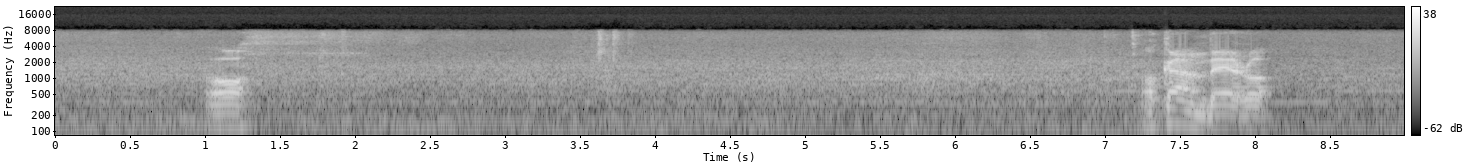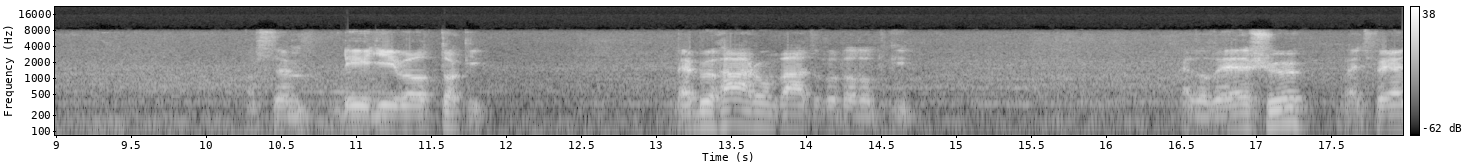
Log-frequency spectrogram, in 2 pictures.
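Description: An older man speaks calmly close by.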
